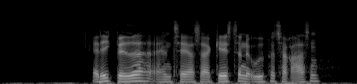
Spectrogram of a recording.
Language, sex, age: Danish, male, 36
